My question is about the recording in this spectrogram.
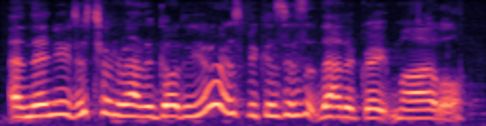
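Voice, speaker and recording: An older woman lecturing on parenting in a relaxed, conversational way. She uses casual fillers and acts out quoted lines of parent-child dialogue. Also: a little high, fast talker. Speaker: parenting speaker.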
